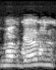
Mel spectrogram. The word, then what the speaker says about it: Morgan: Ça se prononce Morgane, mais ça s'écrit Morgan.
